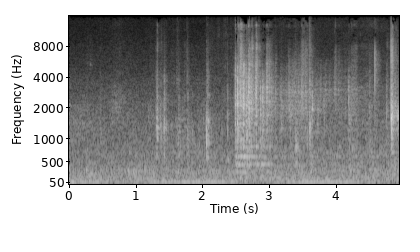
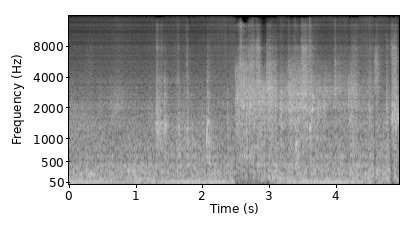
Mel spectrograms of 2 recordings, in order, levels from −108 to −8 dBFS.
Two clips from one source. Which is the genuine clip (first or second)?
first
